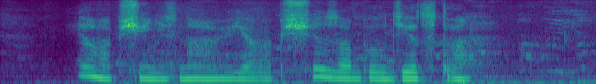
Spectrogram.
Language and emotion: Russian, sad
